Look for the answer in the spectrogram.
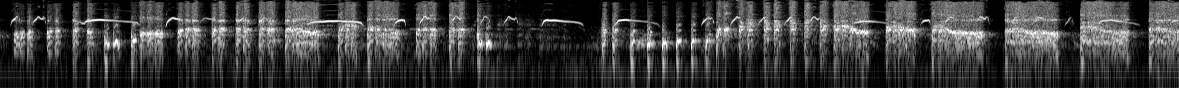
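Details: White-breasted waterhen calls from chicks and adults combined, used as a lure: a dense run of harsh, rapid clicking pulses with repeated high arched whistled notes laid over them, continuing almost without pause.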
